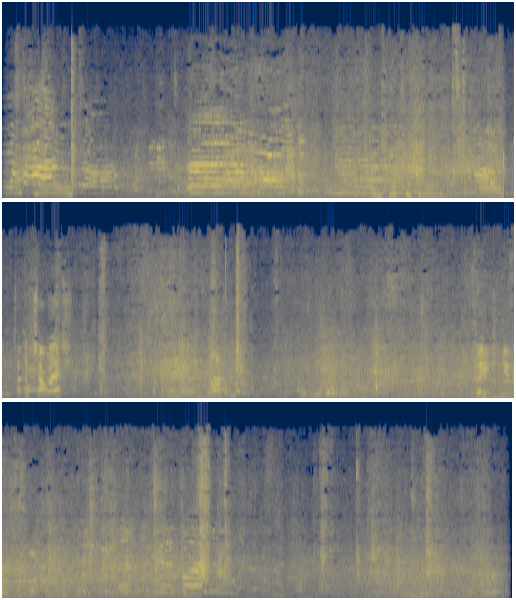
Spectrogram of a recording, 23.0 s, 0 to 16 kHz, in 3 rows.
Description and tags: toys section 191210
19.12.2010: about 19.30. toys section in Real supermarket in M1 commercial center in Poznan on Szwajcarska street in Poznan.Poeple voices (parents and their children).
